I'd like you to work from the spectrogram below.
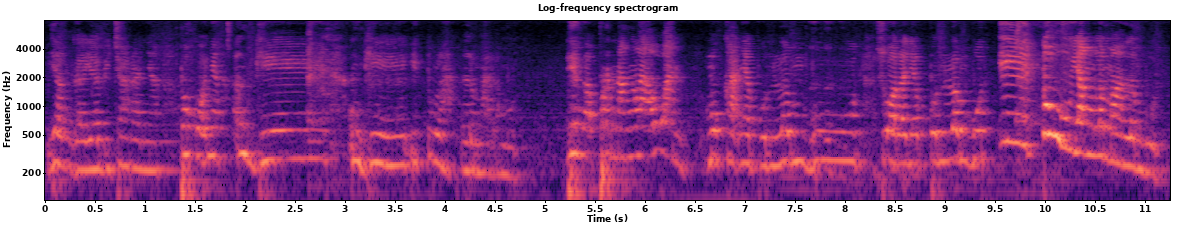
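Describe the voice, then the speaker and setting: A high-pitched woman pastor preaches with lively, playful humor, slipping into small comic voices. She sounds a little way off from the mic, and her voice rings through an echoey church hall over a faint room hum. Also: unhurried, distant mic. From North Sumatra, Indonesia. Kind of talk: sermon.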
